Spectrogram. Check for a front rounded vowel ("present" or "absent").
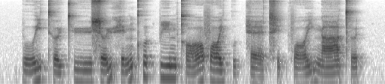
present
